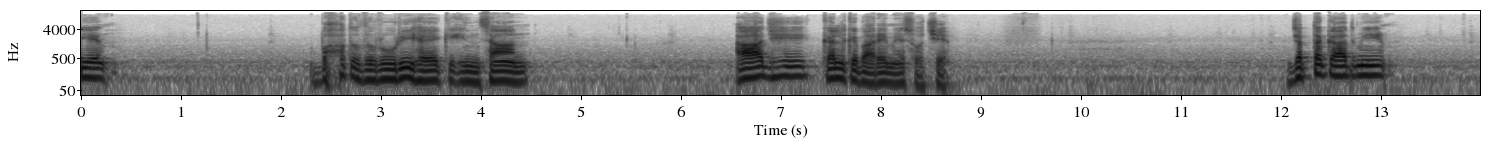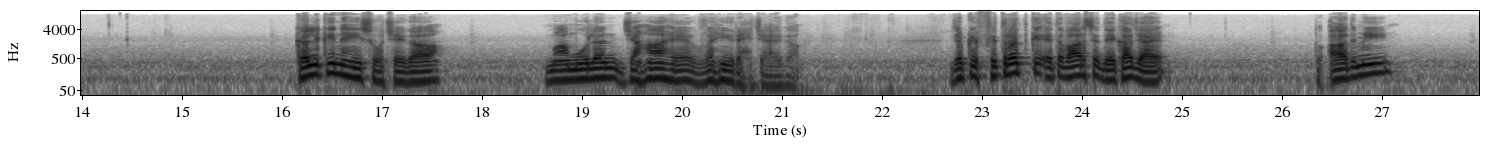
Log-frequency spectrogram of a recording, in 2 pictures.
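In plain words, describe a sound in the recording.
An older man speaks calmly and slowly into a close microphone, with long pauses.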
